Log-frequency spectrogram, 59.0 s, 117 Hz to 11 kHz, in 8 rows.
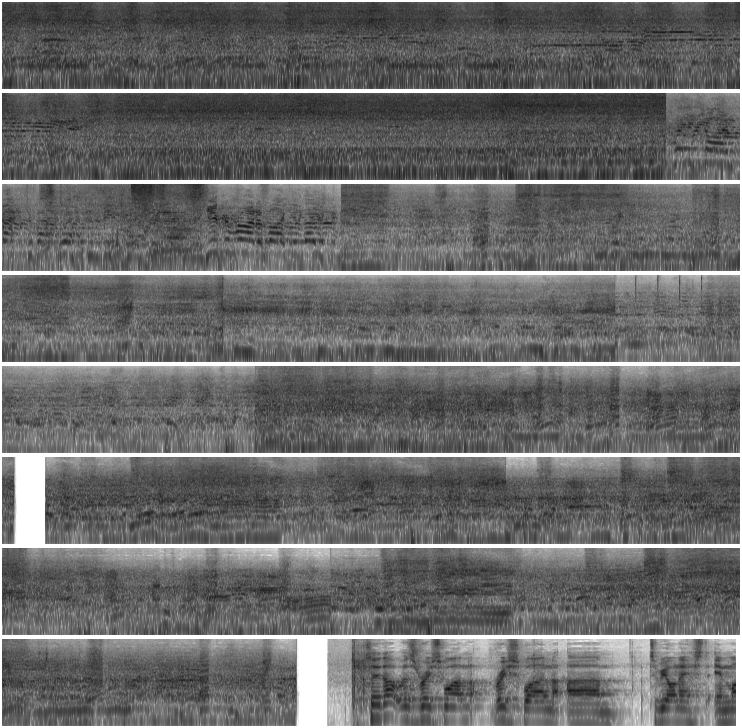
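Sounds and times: motocross bikes revving: 0.0 - 56.1.

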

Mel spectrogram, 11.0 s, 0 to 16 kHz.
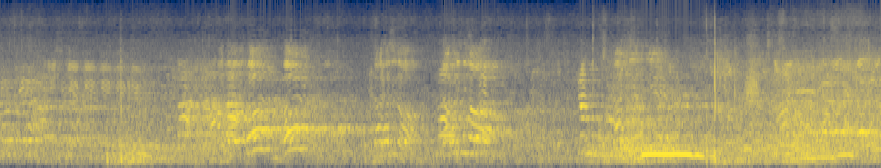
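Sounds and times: players shouting: 7.2 - 11.0
ball being kicked: 8.8 - 9.2.

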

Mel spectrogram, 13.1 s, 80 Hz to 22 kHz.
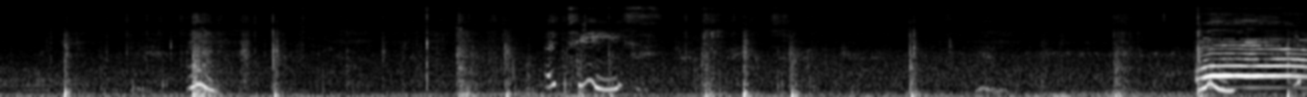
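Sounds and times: basketball bouncing on dirt: 1.8 - 3.1, 4.4 - 8.3, 9.0 - 9.5.

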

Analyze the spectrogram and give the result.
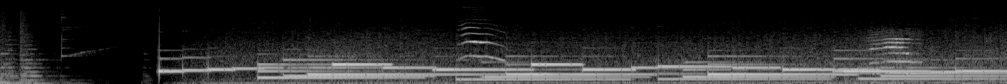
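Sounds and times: background music of held notes: 1.6 - 10.0
kitten mewing: 4.6 - 5.2, 8.6 - 9.3.

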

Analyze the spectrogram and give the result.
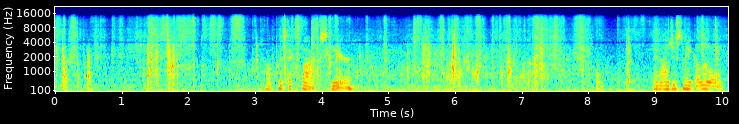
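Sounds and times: paper pages rustling and tapping: 0.0 - 10.0.

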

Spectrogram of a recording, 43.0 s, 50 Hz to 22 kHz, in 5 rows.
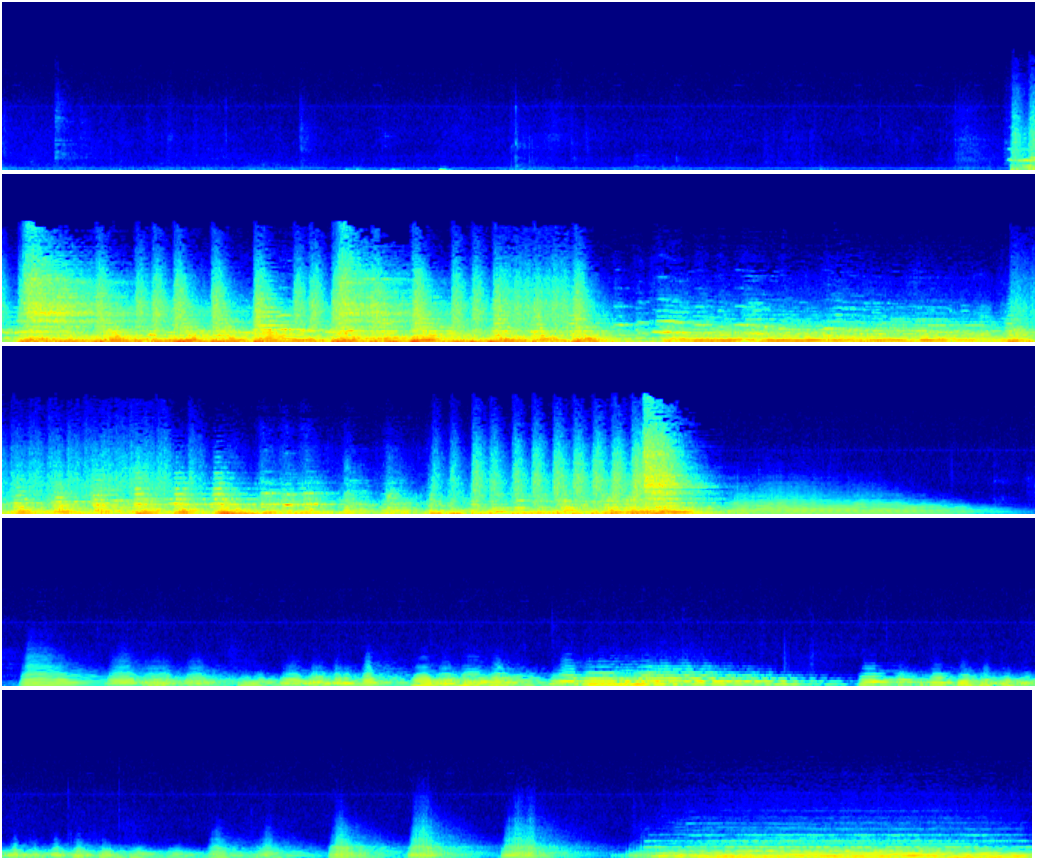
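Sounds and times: concert band playing: 8.4 - 15.9
solo trombone: 22.4 - 25.4, 26.0 - 39.8.

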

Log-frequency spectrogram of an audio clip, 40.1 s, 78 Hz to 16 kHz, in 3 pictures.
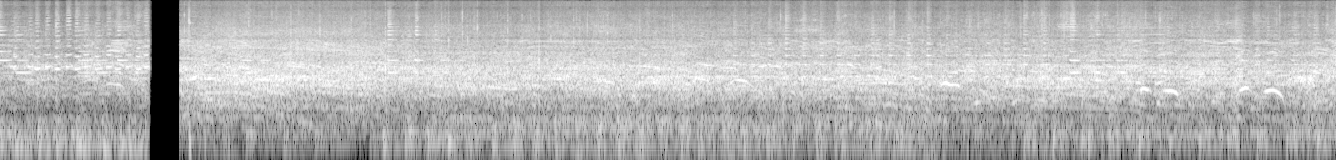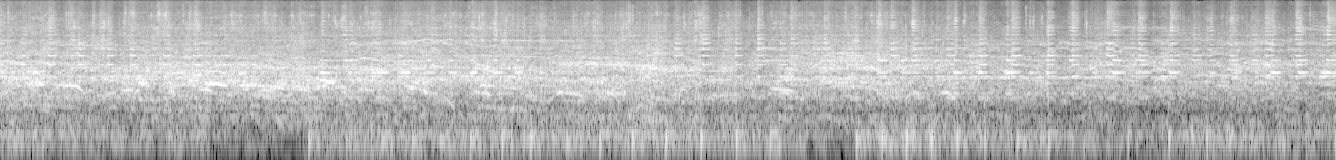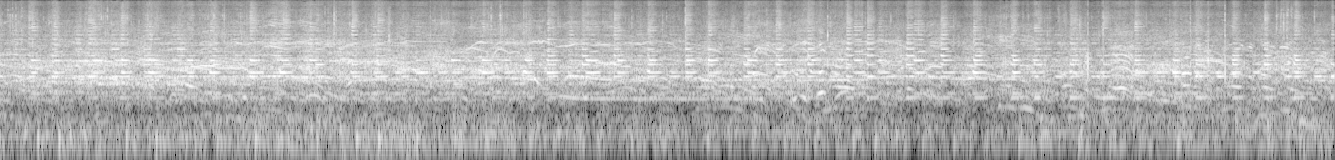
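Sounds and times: crowd shouting and chattering: 0.0 - 40.0.

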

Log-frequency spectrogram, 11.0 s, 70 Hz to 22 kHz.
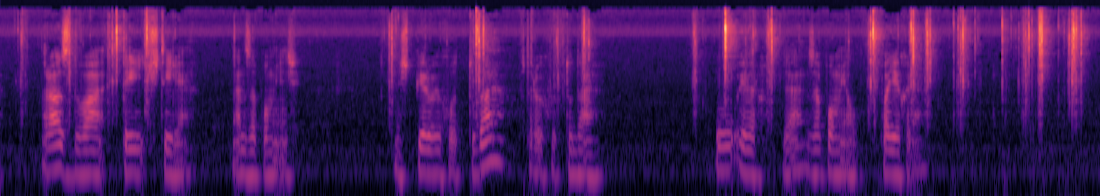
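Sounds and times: puzzle cube layers clicking: 0.2 - 1.6, 4.7 - 4.9, 6.9 - 7.9, 8.6 - 10.9.

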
